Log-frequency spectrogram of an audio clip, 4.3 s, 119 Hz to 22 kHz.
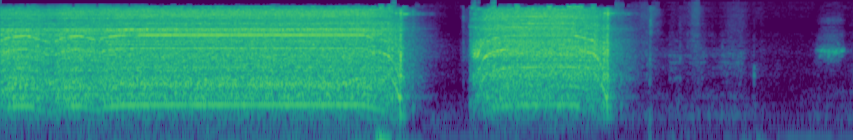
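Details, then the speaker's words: Milwaukee M18 BLPD2 cordless hammer drill from 2020: smooth even high whine for two seconds, clean stop, another steady run; gears, variable speed, clutch, hammer mode all working, not slipping. "chocks working variables working forward and back's working and the gearbox is working at both speeds and she is not slipping"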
